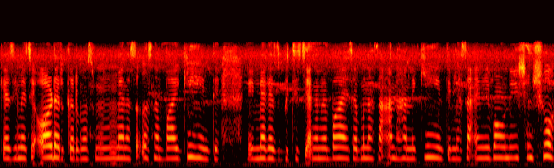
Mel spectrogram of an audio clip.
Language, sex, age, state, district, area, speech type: Kashmiri, female, 45-60, Jammu and Kashmir, Srinagar, urban, spontaneous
